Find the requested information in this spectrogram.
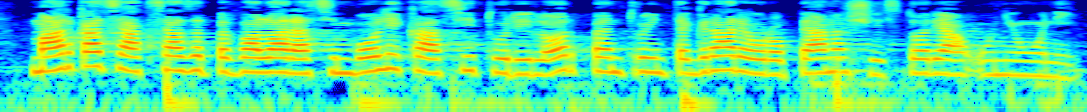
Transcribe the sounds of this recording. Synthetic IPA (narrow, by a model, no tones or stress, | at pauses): markase̞akseazəpe̞valuaɾeasimbo̞likəasit̪uɾilo̞rpe̞nt̪ɾuint̪e̞ɡɾaɾeaeuɾo̞peanəʃiːst̪o̞ɾiaʔuniuni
